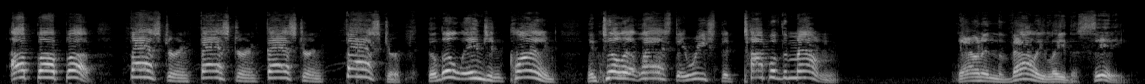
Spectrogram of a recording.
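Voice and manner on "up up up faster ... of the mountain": higher and higher as the train climbs; building excitement. A narrator's reading. Narrating the climb to the top, rising excitement. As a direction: lift your voice with each up.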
